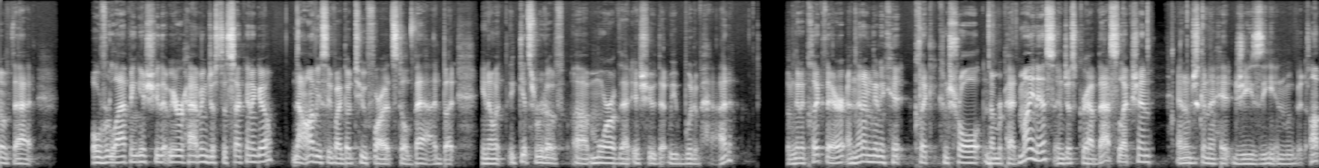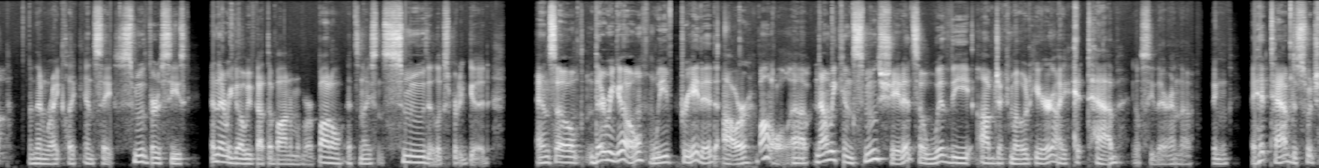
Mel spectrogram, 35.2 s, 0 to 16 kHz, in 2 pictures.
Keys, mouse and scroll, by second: 10.4 middle click, 13.0 ctrl+KP_Subtract, 13.7-14.6 scroll down 2, 14.6 middle click, 14.6-14.9 scroll down 1, 14.9 scroll up 2, 15.2 shift+middle click, 15.7 g, 17.7 right click, 19.9 middle click, 20.5 Tab, 20.7 scroll down 4, 21.0 middle click, 24.9 shift+middle click, 25.3 scroll up 3, 25.7 middle click, 26.2-26.7 scroll down 2, 26.7 middle click, 27.3 scroll down 1, 27.5 middle click, 27.8-28.4 scroll up 2, 28.6 shift+middle click, 28.9 scroll up 2, 29.3 middle click, 34.6 Tab, 35.0 Tab.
